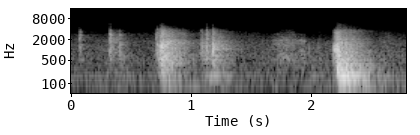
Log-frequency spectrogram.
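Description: A key unlocking a lock, heard as a few separate metallic clicks and clunks of varying strength over about three seconds, with no talk.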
